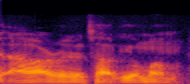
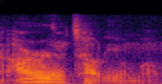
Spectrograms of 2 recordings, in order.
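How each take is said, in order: First: Said in the usual way. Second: Quick aside. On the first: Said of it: "She was like". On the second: Retold or imitated. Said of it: "She said".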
